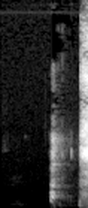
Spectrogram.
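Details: Person with a cold in a fit of strong tickly sneezes: a short breathy burst then a loud hissing explosive release; forceful sneeze.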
